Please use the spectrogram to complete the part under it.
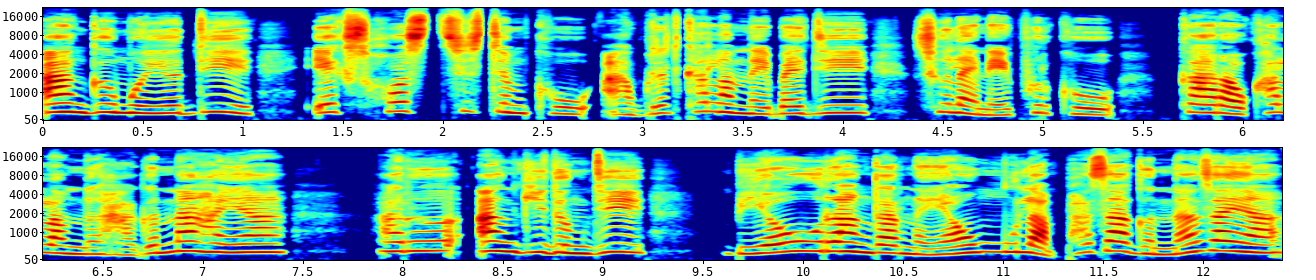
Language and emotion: Bodo, fearful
